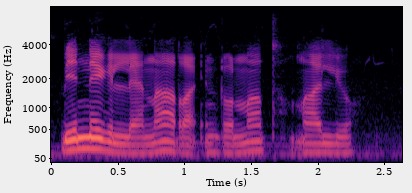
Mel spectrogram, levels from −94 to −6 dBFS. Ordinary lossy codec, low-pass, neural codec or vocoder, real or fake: none; 7.2 kHz; none; real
